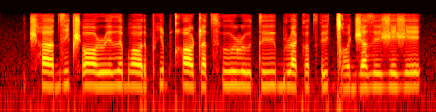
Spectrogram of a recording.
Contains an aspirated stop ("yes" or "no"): yes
